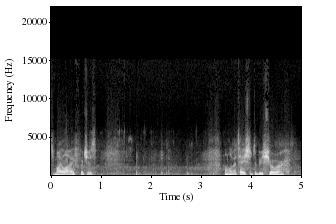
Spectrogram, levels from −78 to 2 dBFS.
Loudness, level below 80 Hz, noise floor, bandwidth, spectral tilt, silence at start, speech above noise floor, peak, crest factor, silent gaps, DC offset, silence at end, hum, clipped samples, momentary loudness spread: -12 LUFS; -44 dBFS; -35 dBFS; 14 kHz; -7 dB/octave; 0 s; 22 dB; 0 dBFS; 14 dB; none; under 0.1%; 0.05 s; none; under 0.1%; 24 LU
